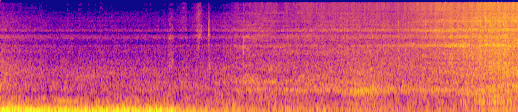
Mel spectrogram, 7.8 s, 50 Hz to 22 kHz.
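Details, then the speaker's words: 1957 Chevy Bel Air V8, first start in 15+ years, new battery, coil and fresh gas: loud rumble sags to an uneven idle close to dying and won't run long; rough idle, stalling, owner thinks it's the carburetor. "She doesn't run very long though. I think it's the carburetor."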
